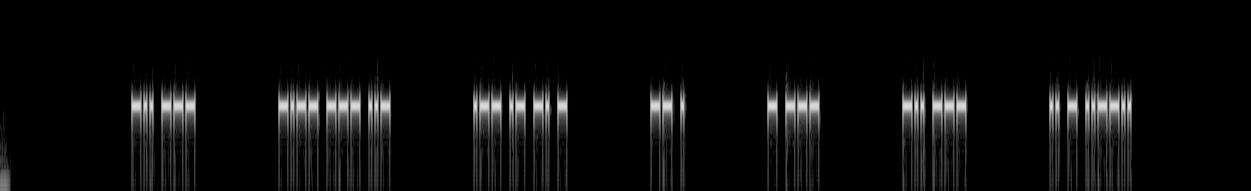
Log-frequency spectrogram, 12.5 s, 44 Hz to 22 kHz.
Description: Morse code, heard as a keyed tone, about 40 wpm, 700 Hz. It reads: DO YOU WANT ME TO DO IT?
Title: 4x Word-Spacing - Sentences from Top 200 Words - 40wpm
